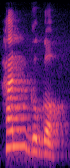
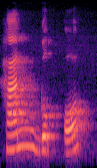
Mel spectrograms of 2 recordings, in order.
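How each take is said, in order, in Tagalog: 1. Ang k ay nakakabit sa patinig at nagiging g. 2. Nananatiling hiwalay ang k bago ang huling patinig.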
